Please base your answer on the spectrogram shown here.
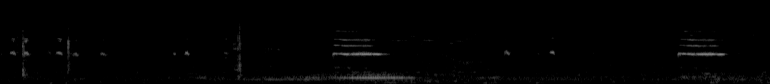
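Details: A blue jay at a bird feeder gives two loud, harsh, nasal screams about three seconds apart, each lasting under a second, with scattered taps and knocks between them.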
